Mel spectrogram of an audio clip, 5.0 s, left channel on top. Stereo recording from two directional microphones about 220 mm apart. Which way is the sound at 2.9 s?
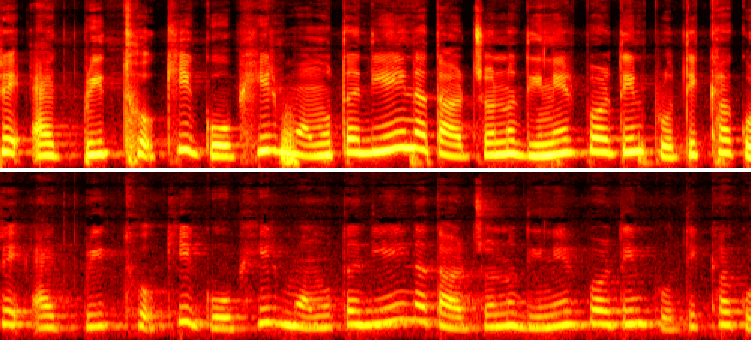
45° left (ahead or behind).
